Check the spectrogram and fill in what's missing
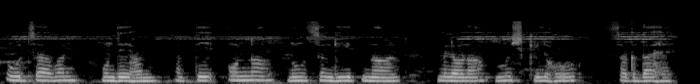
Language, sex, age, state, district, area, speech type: Punjabi, male, 30-45, Punjab, Hoshiarpur, urban, spontaneous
